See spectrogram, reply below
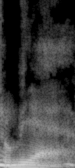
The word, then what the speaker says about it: Chaumière: Är det så det uttalas? – Mm. Chaumière. Mm. Ja, det är lite franskt ut, Exakt.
